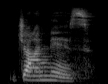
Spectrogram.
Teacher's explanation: we would connect the final consonant to the next vowel so this n and this a would be said together listen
